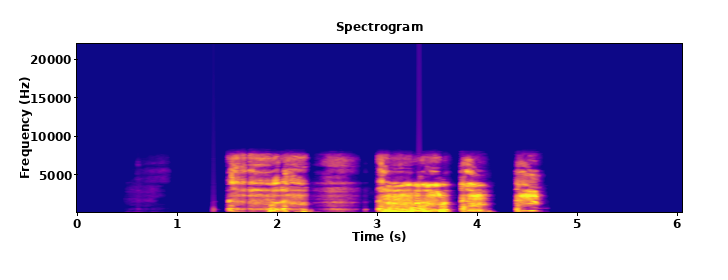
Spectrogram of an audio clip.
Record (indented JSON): {
  "cough_length": "6.1 s",
  "cough_amplitude": 18759,
  "cough_signal_mean_std_ratio": 0.48,
  "survey_phase": "beta (2021-08-13 to 2022-03-07)",
  "age": "18-44",
  "gender": "Female",
  "wearing_mask": "Yes",
  "symptom_cough_any": true,
  "symptom_runny_or_blocked_nose": true,
  "symptom_sore_throat": true,
  "symptom_fatigue": true,
  "symptom_headache": true,
  "symptom_change_to_sense_of_smell_or_taste": true,
  "smoker_status": "Current smoker (11 or more cigarettes per day)",
  "respiratory_condition_asthma": true,
  "respiratory_condition_other": false,
  "recruitment_source": "Test and Trace",
  "submission_delay": "3 days",
  "covid_test_result": "Positive",
  "covid_test_method": "RT-qPCR",
  "covid_ct_value": 31.8,
  "covid_ct_gene": "ORF1ab gene",
  "covid_ct_mean": 32.8,
  "covid_viral_load": "17 copies/ml",
  "covid_viral_load_category": "Minimal viral load (< 10K copies/ml)"
}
